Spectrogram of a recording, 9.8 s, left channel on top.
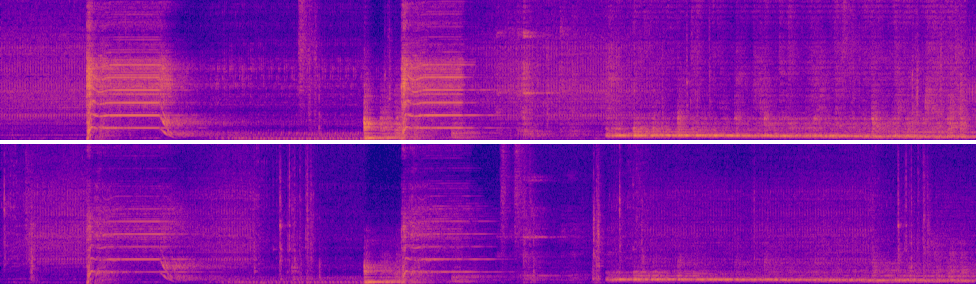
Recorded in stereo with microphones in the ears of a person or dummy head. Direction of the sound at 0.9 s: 35° left (ahead or behind).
